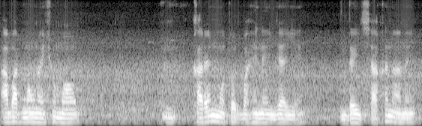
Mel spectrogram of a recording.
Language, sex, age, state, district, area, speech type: Bodo, male, 45-60, Assam, Kokrajhar, rural, spontaneous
